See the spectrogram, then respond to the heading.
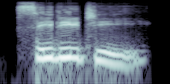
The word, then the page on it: CDT: Indian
